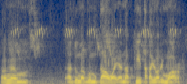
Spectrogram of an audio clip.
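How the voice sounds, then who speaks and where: A man's voice: mid-range voice, fairly even intonation, moderate pace, recorded from a distance, close to an everyday voice. A man acting a defensive, insistent office co-worker in a radio drama. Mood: confronting. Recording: off-mic, noisy with insect-like sounds.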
